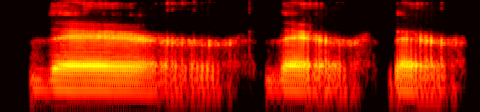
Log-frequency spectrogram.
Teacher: so it's voice th plus an r-colored third vowel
